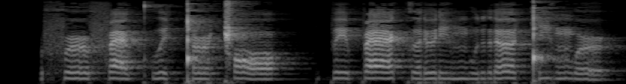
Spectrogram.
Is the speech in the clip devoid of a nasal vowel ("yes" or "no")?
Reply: yes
